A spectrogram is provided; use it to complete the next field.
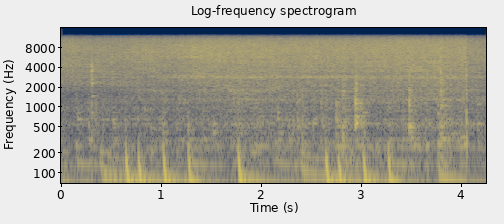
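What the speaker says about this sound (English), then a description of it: "And we're just going to let them render, because that's what you do with pork fat and salt beef." Salt pork and salt beef render in a frying pan with a loud, steady sizzle, broken by repeated scraping and stirring knocks from a utensil.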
